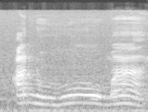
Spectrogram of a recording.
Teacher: ada hak domir bertemu dengan huruf ma. Maka dibacanya tidak panjang ya, pendek ya. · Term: matsilah qasira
